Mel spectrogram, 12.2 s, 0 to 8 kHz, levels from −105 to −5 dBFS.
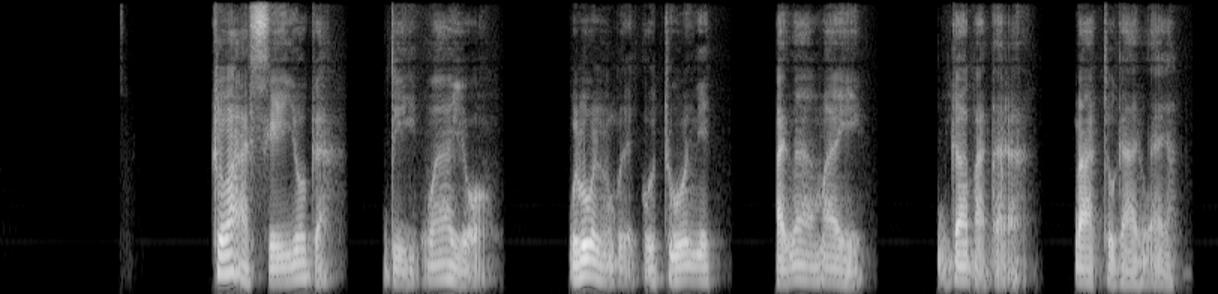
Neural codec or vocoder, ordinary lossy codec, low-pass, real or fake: codec, 16 kHz, 1 kbps, FunCodec, trained on Chinese and English, 50 frames a second; none; none; fake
